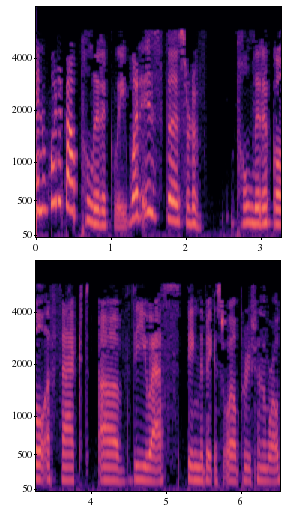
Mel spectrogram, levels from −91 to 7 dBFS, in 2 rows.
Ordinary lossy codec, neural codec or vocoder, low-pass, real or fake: MP3, 24 kbps; none; 7.2 kHz; real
